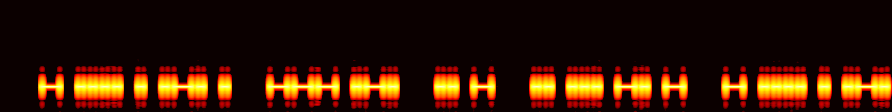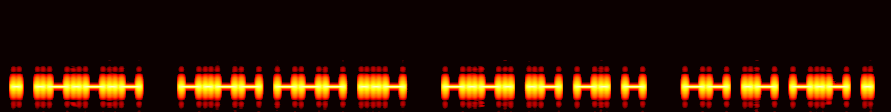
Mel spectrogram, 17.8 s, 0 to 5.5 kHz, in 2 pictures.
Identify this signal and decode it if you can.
Morse code, heard as a keyed tone, about 20 wpm, 600 Hz. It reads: THERE OR IT ISNT THERE. YOU CANT MAKE
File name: cw-books / winnie-the-pooh / winnie-20wpm-page-0027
